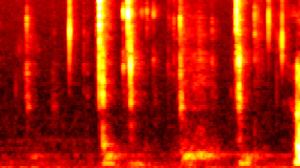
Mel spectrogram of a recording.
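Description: Computer keyboard keys being pressed: a quick scatter of separate clicks.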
